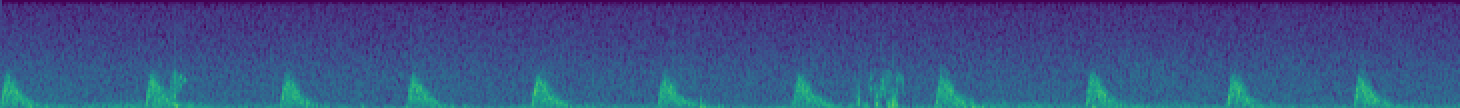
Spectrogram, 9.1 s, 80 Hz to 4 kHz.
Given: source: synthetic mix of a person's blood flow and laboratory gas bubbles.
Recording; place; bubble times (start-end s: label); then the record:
Doppler ultrasound of blood flow; subclavian vein
1.03-1.17 s: bubbles
5.33-5.67 s: bubbles
From the record:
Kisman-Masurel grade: 123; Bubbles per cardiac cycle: 1 to 2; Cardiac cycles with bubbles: 10 to 50%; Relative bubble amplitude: loud (0.450 to 0.775); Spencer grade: 2 (many but less than half of the cardiac periods contain bubble signals, singularly or in groups); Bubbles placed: anywhere in the cardiac cycle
